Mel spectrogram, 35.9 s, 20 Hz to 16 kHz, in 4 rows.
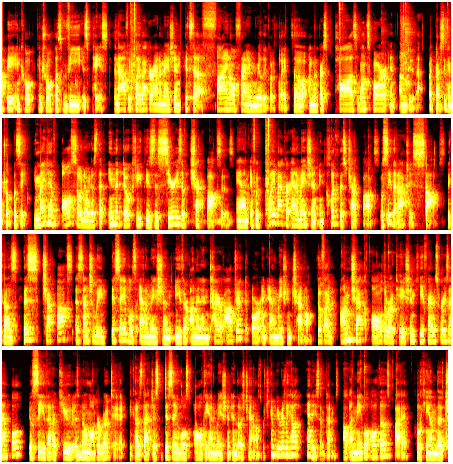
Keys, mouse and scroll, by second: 2.4 space, 6.6 space, 7.8 ctrl+z, 14.1 space, 15.4 click, 18.3 click, 25.1 click, 25.5 click, 33.9 click, 34.6 click.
